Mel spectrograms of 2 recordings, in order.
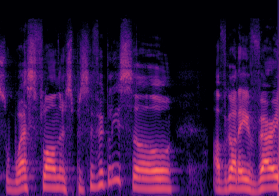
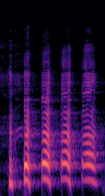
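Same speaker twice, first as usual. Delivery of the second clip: laugh; 10 semitones higher, 4 dB louder than usual. Real, not acted. Laughs after own dialect demo.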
